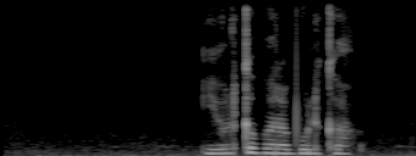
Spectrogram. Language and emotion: Russian, neutral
